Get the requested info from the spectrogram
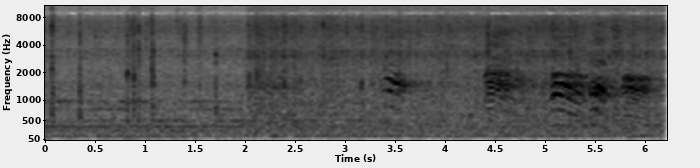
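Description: A crow cawing in a few short runs from about halfway through, over a steady hiss of rain.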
